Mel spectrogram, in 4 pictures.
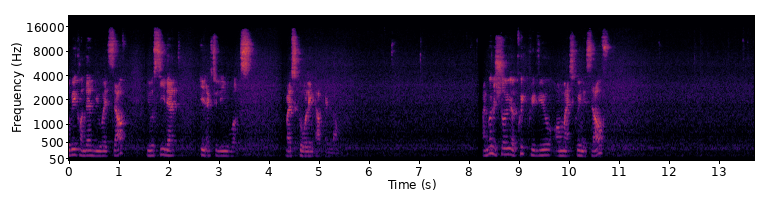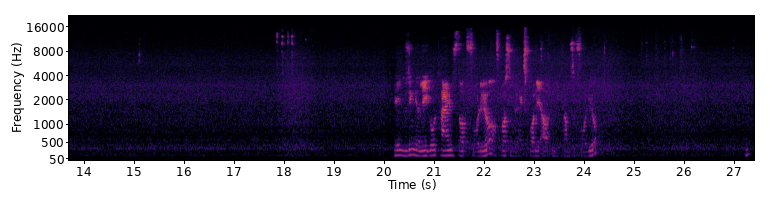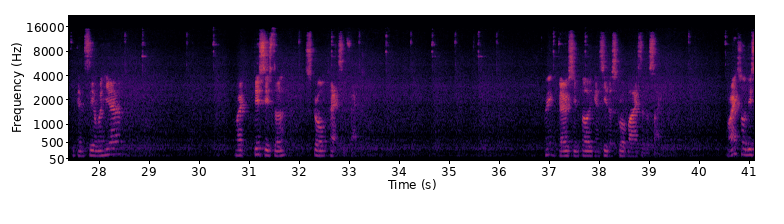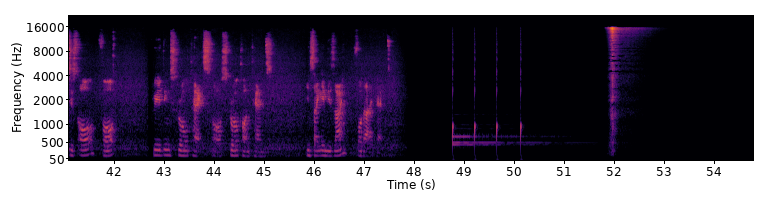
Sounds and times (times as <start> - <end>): Speech: 0.0 - 3.8, 4.4 - 5.5, 8.3 - 10.9, 20.2 - 24.4, 27.2 - 28.6, 30.8 - 33.4, 36.9 - 39.4, 40.6 - 42.1, 42.8 - 47.6
Music: 48.8 - 51.7.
